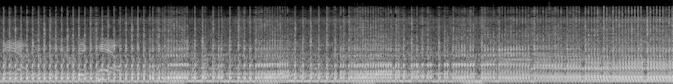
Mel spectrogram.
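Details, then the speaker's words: Old Yamaha snowmobile revived after sitting in woods, running after a gallon of gas added: crisp two-stroke rasp revving strongly and dropping back cleanly, no misfire; runs better than the Arctic Cats, healthy engine. "That damn thing runs better than either of the articats. You can't kill a Yamaha. You can only slow him down for a little bit."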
